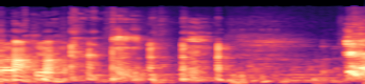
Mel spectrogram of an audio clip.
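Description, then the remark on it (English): Several harsh coughs come in quick, irregular bursts over a couple of seconds, followed by a short pause and one more loud cough at the end. “Everybody's coughing, man.”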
